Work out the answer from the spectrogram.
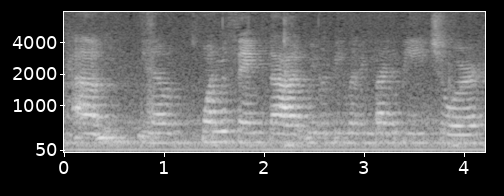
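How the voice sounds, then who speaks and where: A woman in her twenties from Costa Rica, telling her own story in a casual, halting way with many fillers and laughs. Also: mid-range voice, monotone, heavy reverb, far from the mic, noisy background. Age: 20s. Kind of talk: personal spoken testimony.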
